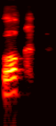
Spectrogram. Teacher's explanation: So if you look at book, right, when you actually make the speech sound of book, the tongue tends to be higher and further back in the mouth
